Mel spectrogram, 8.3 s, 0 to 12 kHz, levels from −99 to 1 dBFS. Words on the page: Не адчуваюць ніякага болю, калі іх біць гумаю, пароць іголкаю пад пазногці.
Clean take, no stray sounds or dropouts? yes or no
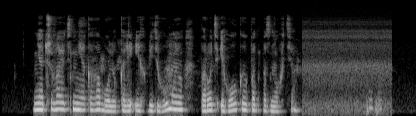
no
